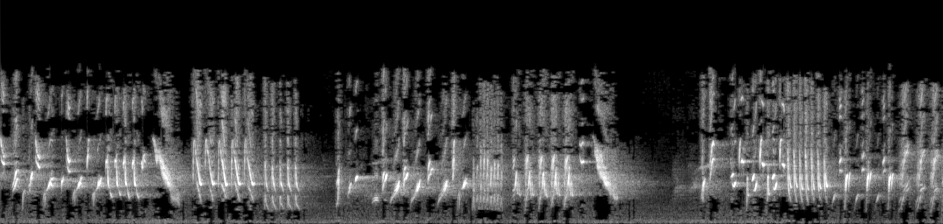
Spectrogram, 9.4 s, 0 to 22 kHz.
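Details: Long bursts of rapid, high tinkling twitters and buzzy trills from a European goldfinch, recorded 19 June 2018, broken by three short pauses.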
